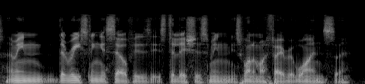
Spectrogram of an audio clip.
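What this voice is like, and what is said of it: English London accent. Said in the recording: “obviously the accent, you hail from an island ... I'm from England, from London.”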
